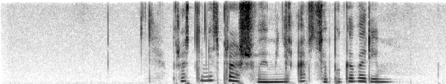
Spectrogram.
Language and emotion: Russian, neutral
